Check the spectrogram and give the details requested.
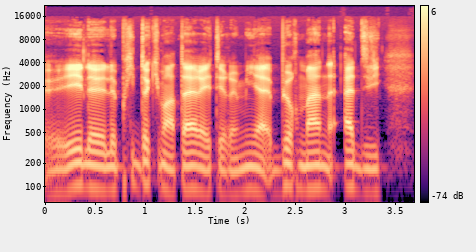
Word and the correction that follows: Abdi: Abdi, pardon, du néerlandais Douer Distra.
